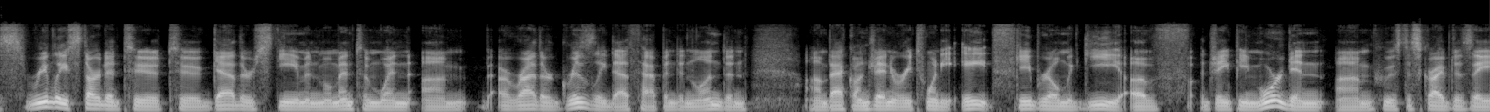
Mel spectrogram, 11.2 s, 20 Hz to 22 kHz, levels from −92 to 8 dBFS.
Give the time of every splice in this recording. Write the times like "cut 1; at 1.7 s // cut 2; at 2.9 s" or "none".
cut 1; at 7.6 s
